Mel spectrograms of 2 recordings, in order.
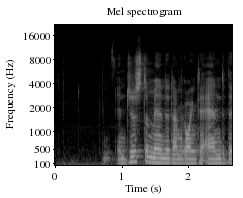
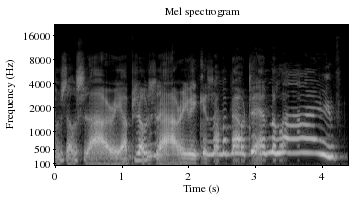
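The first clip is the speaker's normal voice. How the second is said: mock falsetto apology; 7 dB louder than usual.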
